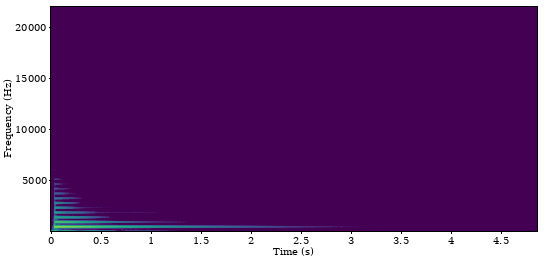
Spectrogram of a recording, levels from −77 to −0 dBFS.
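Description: A recording of sounds, and no technical fault can be heard anywhere in it. There is nothing in the audio that calls for a time or a cause to be noted.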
